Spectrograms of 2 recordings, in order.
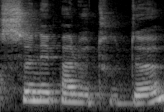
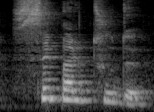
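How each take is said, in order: First: Said carefully, with the full 'ne' pronounced. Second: Said casually, with the 'ne' left out.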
